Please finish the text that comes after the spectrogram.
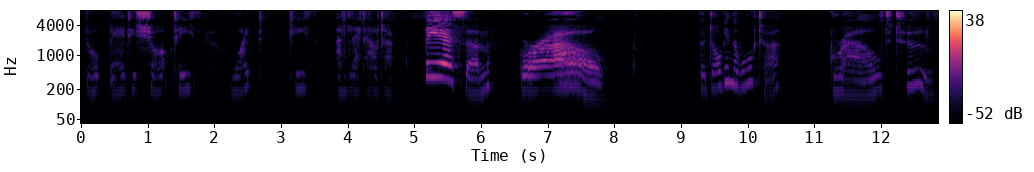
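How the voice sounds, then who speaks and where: At home, a female primary school teacher reads a children's story extremely slowly, leaving long pauses, her medium-pitched voice husky. She's expressive and whispers through the suspenseful bits.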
